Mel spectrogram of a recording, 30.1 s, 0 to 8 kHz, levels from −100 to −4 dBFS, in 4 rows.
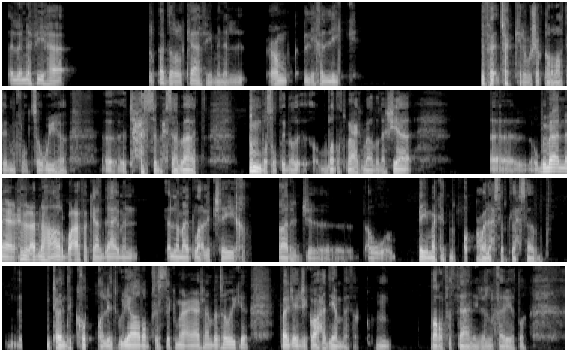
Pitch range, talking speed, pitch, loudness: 85-105 Hz, 130 wpm, 95 Hz, -29 LUFS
